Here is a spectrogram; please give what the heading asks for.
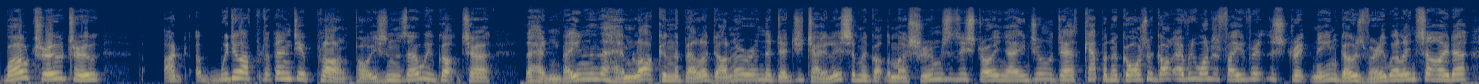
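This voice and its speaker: A man doing a high chirpy shopkeeper. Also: a little fast, lightly acted. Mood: chirpy, salesy. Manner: eager salesman patter, cheerful. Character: fussy chatty male apothecary selling poisons.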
